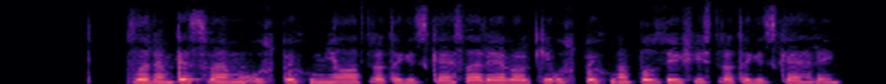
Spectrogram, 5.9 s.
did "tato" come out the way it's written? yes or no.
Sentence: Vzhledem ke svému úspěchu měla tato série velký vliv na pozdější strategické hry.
no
